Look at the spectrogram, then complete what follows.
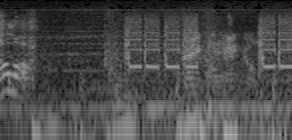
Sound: beeping

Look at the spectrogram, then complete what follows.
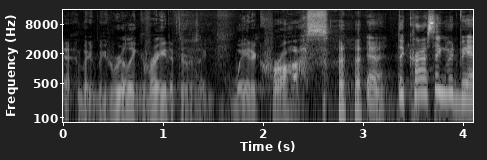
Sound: laughter

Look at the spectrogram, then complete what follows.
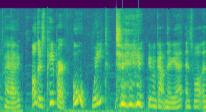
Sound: laughs

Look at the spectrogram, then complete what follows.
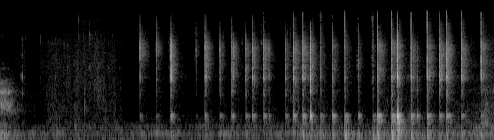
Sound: taps bottle

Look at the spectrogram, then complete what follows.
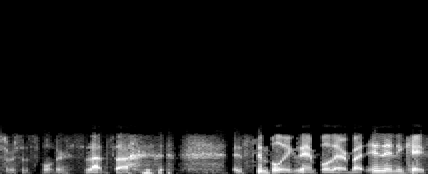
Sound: laughs

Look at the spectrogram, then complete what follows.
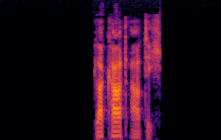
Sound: fast Pronunciation

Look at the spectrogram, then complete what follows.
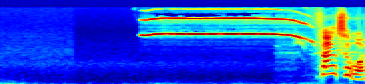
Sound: "Stop" whistle command

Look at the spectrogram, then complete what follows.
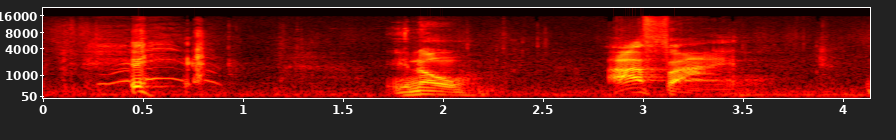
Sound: janitor chuckles

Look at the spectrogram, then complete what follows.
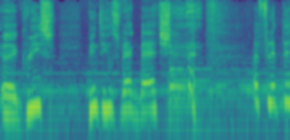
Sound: laughs

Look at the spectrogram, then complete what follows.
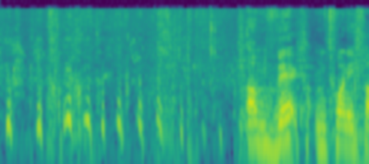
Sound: all laughing

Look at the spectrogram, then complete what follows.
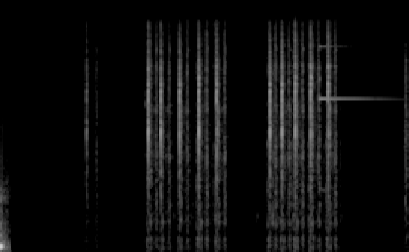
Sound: typewriter sounds

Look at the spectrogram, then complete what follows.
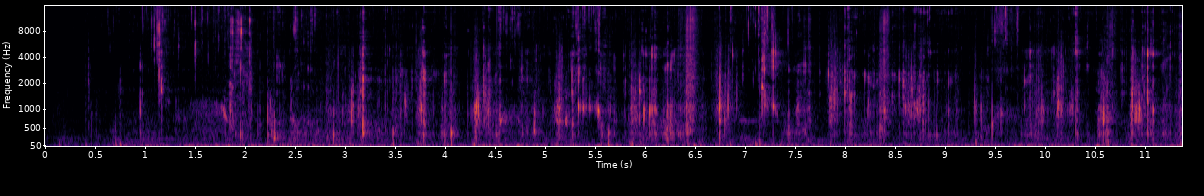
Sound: asmr eating

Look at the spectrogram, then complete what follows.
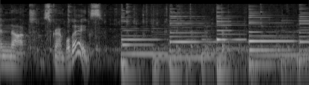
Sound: whisk taps against bowl

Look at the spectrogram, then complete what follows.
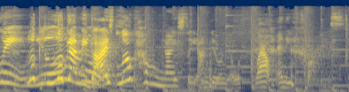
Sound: none

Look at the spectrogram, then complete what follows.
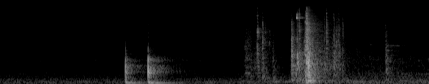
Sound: knocking

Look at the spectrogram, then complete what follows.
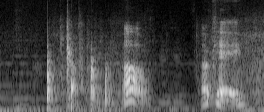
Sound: knocking

